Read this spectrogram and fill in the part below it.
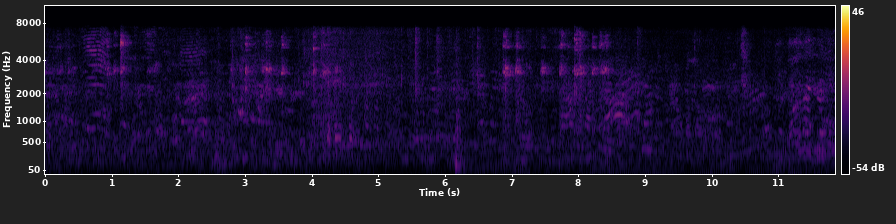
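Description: A crowd of women and children chatter nearby outdoors.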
